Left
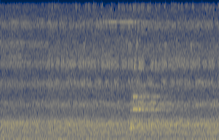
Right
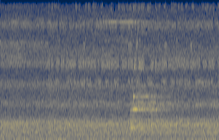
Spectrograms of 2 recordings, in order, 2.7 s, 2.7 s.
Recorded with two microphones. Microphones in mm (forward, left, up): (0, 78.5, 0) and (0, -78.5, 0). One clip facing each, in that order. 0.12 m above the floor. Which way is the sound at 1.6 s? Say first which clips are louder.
Even; 35° left (ahead or behind).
